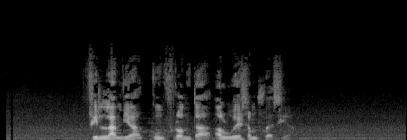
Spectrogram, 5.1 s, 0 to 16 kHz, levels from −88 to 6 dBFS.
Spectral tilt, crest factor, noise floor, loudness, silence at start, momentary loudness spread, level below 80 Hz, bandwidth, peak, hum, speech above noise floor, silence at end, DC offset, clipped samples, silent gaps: -4.5 dB/octave; 28 dB; -55 dBFS; -26 LUFS; 1.1 s; 15 LU; -72 dBFS; 10.5 kHz; -2 dBFS; none; 28 dB; 1.45 s; under 0.1%; under 0.1%; none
